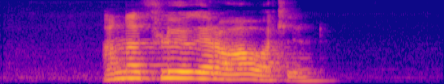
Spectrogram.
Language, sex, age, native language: Icelandic, female, 70-79, Icelandic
